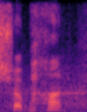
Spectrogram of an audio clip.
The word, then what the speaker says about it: Chauvin: Oh my goodness, Chauvin. Pronounced with a V.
